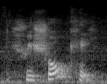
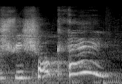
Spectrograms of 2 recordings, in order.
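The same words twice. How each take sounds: First: It is said in the speaker's ordinary voice. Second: It is said in an imitated, put-on voice.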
